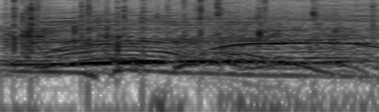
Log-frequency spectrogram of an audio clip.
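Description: A large crowd roars and cheers, many voices shouting and whooping together in a dense, sustained wall of sound that holds steady for the whole moment.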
